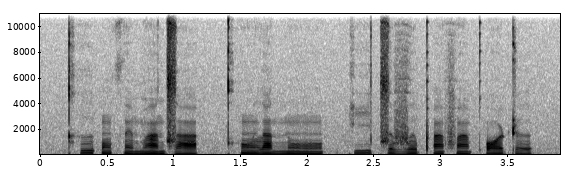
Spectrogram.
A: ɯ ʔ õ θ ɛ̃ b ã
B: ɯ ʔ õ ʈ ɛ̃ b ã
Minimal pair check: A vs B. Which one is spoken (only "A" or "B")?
A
